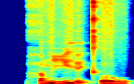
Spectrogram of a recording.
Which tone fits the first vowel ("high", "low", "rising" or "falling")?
rising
